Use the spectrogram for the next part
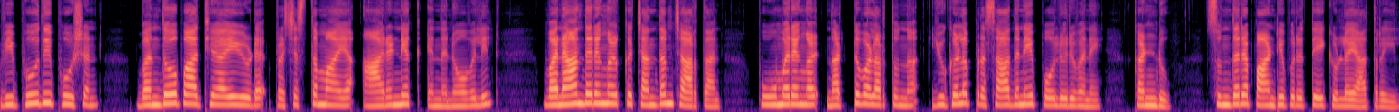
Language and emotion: Malayalam, neutral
